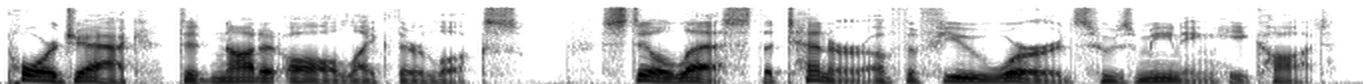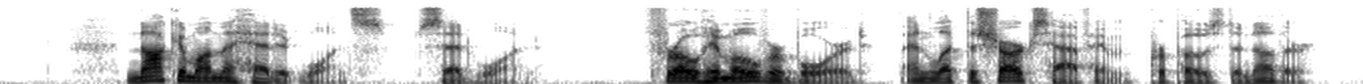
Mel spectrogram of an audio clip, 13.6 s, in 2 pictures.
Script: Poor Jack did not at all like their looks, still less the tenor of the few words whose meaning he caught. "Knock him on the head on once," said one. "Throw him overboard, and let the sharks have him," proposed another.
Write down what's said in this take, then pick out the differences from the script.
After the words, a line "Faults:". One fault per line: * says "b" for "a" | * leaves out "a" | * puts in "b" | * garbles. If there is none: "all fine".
Poor Jack did not at all like their looks, still less the tenor of the few words whose meaning he caught. "Knock him on the head at once," said one. "Throw him overboard, and let the sharks have him," proposed another.
Faults:
* says "at" for "on"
